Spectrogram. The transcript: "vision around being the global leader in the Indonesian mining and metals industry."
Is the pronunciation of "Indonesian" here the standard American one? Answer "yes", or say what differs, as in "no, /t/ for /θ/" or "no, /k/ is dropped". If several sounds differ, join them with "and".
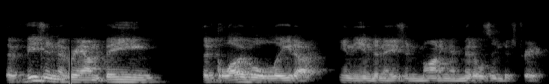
yes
